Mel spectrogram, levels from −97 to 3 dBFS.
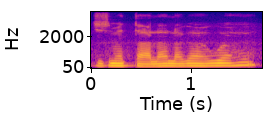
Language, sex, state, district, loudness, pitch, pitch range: Hindi, male, Jharkhand, Deoghar, -13 LUFS, 130 Hz, 125-135 Hz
